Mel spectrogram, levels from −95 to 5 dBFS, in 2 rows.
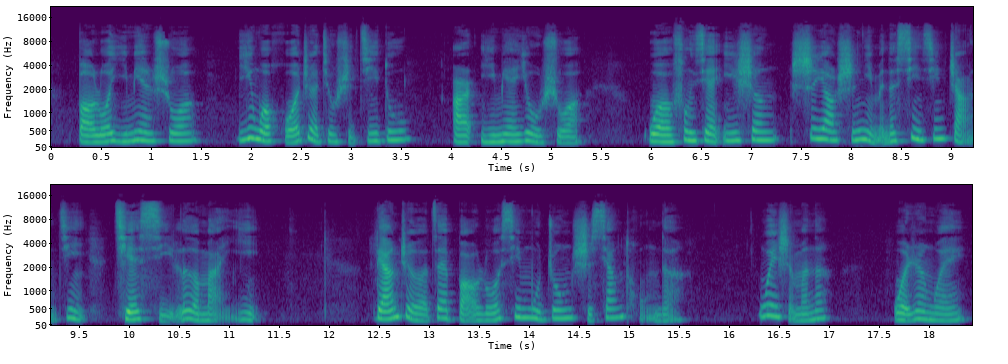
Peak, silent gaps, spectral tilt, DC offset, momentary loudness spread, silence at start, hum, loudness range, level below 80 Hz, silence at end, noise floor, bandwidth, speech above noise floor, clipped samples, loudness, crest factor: -12 dBFS; none; -4 dB/octave; under 0.1%; 12 LU; 0.3 s; none; 4 LU; under -90 dBFS; 0.1 s; -73 dBFS; 14 kHz; 40 dB; under 0.1%; -33 LUFS; 22 dB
